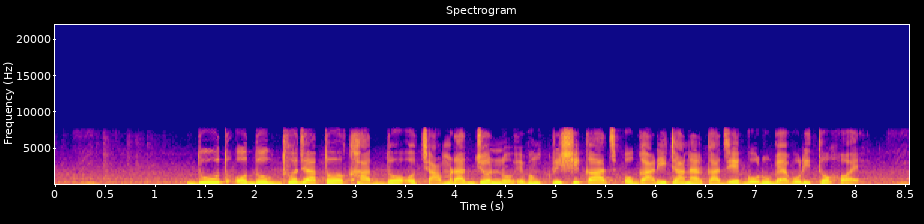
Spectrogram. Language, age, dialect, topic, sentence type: Bengali, 41-45, Standard Colloquial, agriculture, statement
